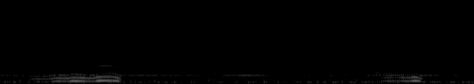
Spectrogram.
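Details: Puma, a pet cat from a home where every cat snores, gives two drawn-out nasal snores with a rising whine, the first longer, separated by quiet breathing and a soft background hum.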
